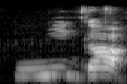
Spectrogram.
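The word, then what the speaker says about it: 네가: eklenince ise Bakın arkadaşlar burada nega şeklinde yazılıyor ama daha önce de bunu size öğretmişti niga şeklinde okunuyor Tamam Bunlar sanki böyle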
